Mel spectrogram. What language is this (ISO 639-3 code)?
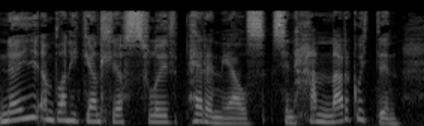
cym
